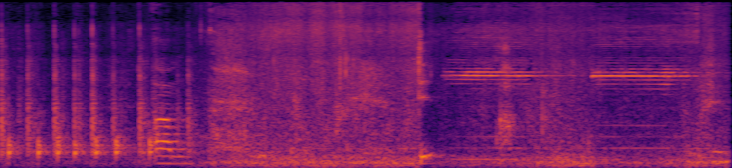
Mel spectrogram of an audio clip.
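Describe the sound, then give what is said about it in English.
Car noise from outside: a quick run of rapid pulsing bursts, then a steady broad roar with faint high-pitched beeping tones rising over it, fairly loud. “Oh, it's just a car.”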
